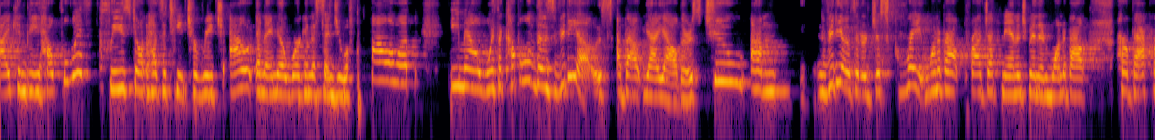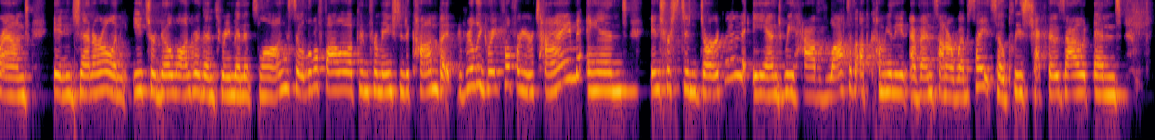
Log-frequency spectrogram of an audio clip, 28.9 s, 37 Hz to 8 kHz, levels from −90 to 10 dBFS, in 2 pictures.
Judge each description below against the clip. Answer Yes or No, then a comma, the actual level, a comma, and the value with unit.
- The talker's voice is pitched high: Yes, high, 235 Hz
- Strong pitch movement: No, average, 3.3 semitones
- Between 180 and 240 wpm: Yes, average, 185 wpm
